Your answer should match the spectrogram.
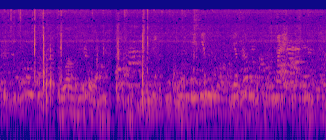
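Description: People talking quietly, with a bird calling and a few sharp clicks, the loudest about a second in and just before three seconds.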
